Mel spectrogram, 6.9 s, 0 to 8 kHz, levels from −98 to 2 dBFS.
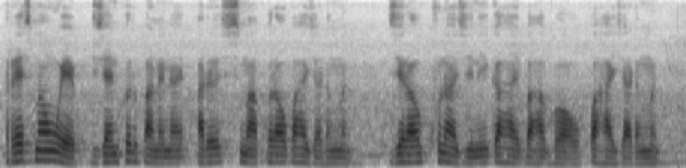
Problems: constant background noise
